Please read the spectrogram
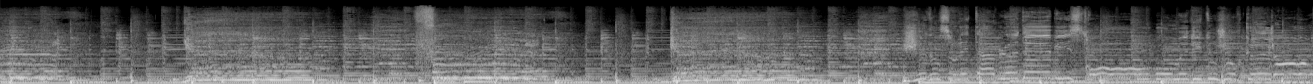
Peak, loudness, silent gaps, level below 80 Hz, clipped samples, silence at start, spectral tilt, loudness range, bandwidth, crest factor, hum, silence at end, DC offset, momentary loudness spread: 0 dBFS; -15 LUFS; none; -22 dBFS; under 0.1%; 0 s; -5 dB/octave; 1 LU; 16.5 kHz; 14 dB; none; 0 s; 0.3%; 6 LU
